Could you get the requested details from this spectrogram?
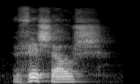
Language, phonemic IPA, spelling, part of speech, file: Dutch, /ˈvɪsɑus/, vissaus, noun, Nl-vissaus.ogg
- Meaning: fish sauce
